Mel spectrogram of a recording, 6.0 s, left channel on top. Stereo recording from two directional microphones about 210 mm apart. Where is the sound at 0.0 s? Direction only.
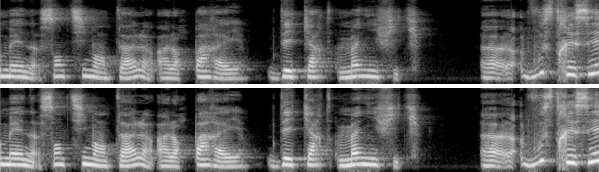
35° right (ahead or behind).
